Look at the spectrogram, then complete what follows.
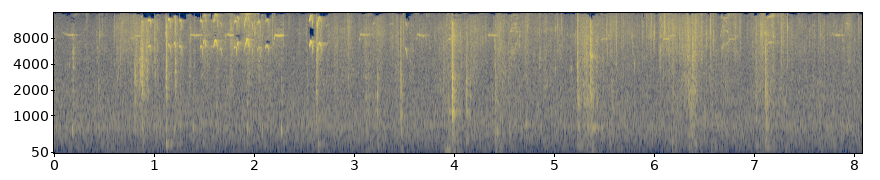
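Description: Baby coatis moving about, with scattered clicks and scratches of claws on wood and bark and a few short, high chirps about one to two and a half seconds in; one sharper knock about four seconds in.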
